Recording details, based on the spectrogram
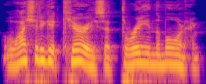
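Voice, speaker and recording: A man's voice: a little high, expressive, quick pace, breathy edge. An actor playing a wary, skeptical man who investigates deaths and narrates his own story in an old-time radio horror drama. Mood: tense, resolute.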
